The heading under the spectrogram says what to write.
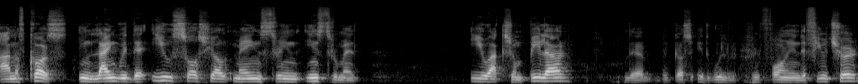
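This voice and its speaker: A man with a Spanish accent, fairly high in pitch, at a moderate pace with ordinary pitch variation and long, frequent pauses, on a very clean recording with a silent background. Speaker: conference panelist on Roma inclusion. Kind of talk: conference presentation with slides. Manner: halting.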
